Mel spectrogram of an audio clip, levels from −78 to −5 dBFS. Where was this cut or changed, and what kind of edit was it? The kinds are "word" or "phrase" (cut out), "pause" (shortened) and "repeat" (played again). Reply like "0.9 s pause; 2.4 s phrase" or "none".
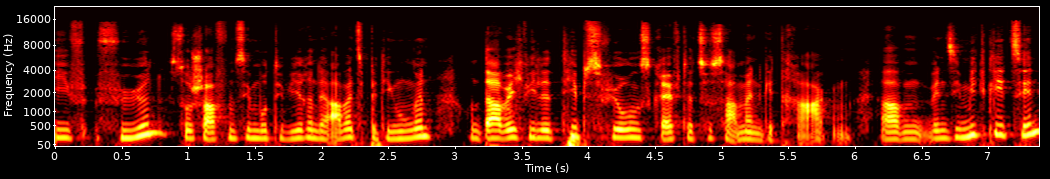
3.0 s pause; 3.5 s word; 4.1 s word; 6.1 s pause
